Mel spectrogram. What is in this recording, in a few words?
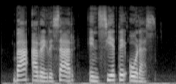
he she will return in seven hours, spanish, F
